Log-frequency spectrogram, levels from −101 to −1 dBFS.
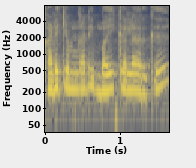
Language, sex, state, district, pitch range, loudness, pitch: Tamil, female, Tamil Nadu, Kanyakumari, 220-245 Hz, -15 LUFS, 230 Hz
